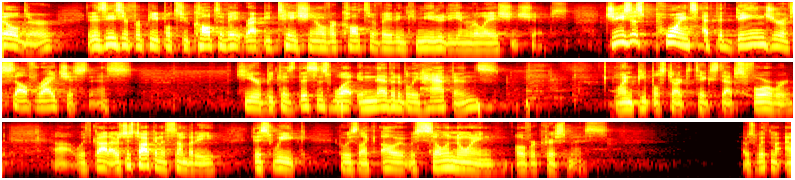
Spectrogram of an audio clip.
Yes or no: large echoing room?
yes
